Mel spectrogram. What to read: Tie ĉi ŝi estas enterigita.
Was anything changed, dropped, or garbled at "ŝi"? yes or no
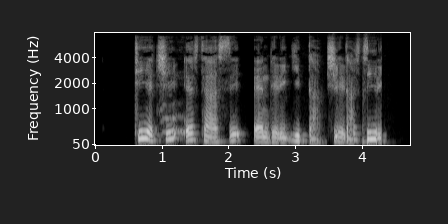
yes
